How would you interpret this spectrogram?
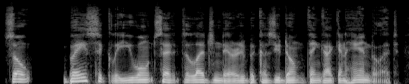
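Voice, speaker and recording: A man's voice: sits low, quick pace, darkish tone, no room sound, clean studio sound, voice pushed up. A man voicing a cocky, impatient young male initiate who argues and coaxes. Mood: coaxing. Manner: insistent, then coaxing.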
